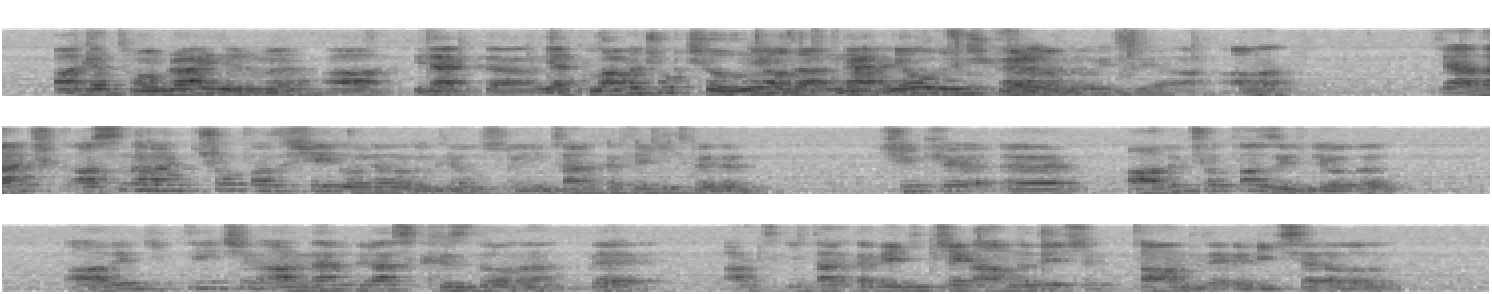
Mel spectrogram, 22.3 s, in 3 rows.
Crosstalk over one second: present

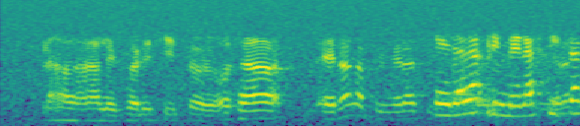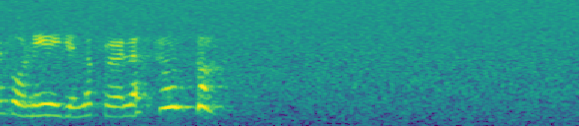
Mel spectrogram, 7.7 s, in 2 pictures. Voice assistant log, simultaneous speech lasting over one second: present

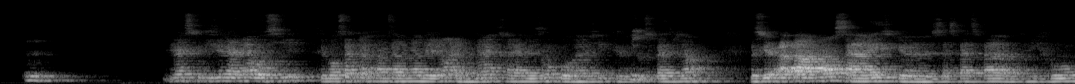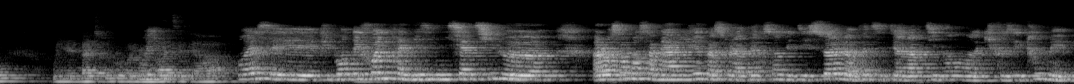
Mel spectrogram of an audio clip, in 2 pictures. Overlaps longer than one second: none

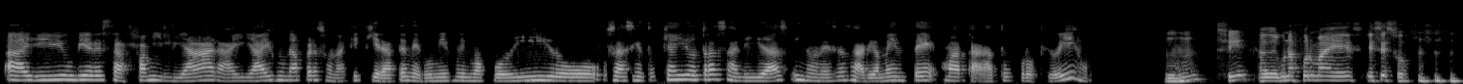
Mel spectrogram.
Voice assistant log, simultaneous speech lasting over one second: none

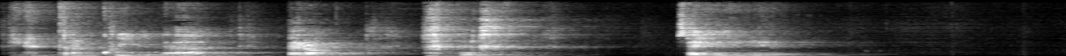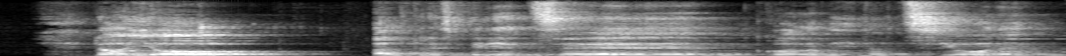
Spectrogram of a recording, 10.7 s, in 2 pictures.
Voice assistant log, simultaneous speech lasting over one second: none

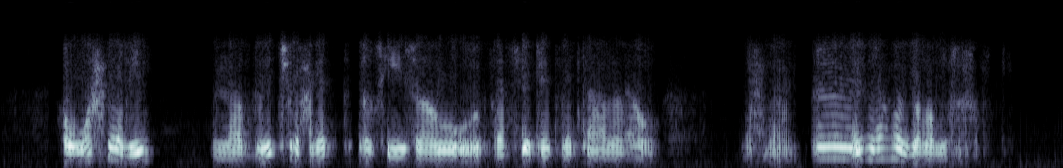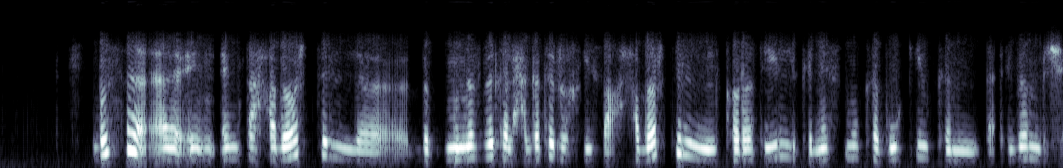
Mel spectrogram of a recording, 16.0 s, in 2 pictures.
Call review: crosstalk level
none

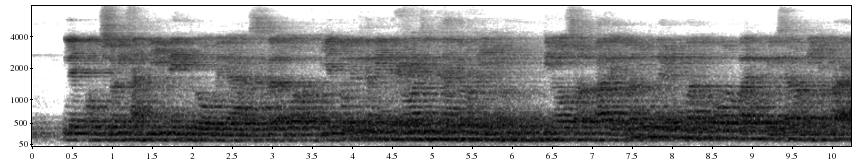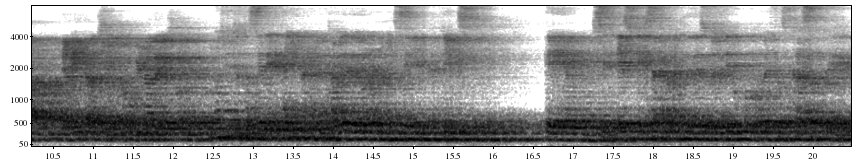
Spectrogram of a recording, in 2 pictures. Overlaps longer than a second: present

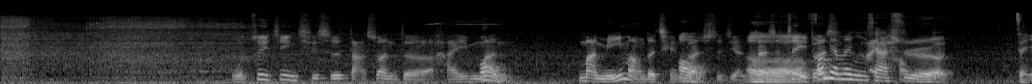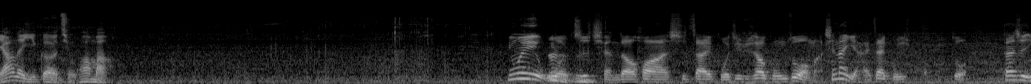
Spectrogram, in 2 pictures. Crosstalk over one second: present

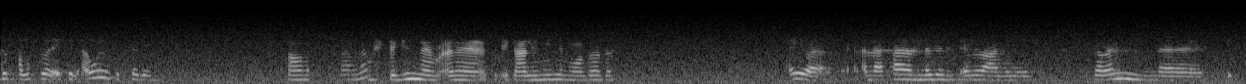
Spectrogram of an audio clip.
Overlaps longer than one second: none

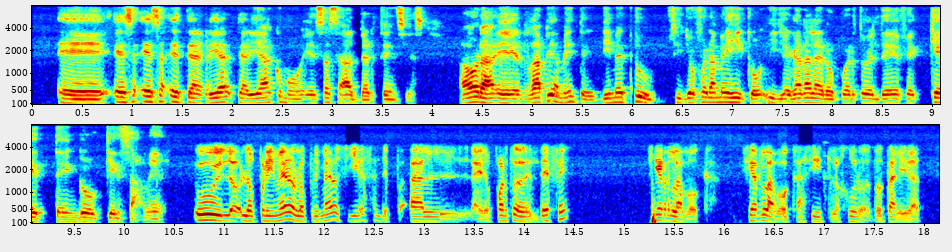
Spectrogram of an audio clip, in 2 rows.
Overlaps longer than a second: none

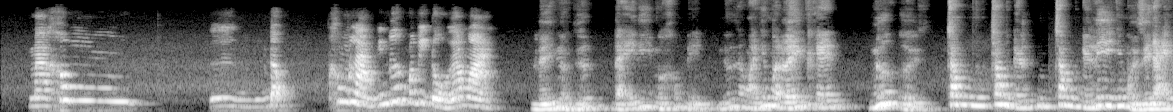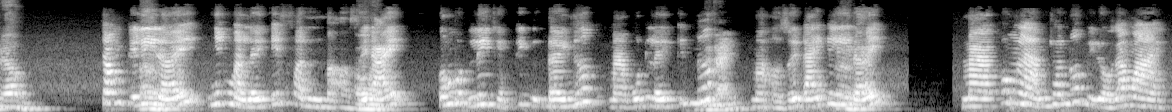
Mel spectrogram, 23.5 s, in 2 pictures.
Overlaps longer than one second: none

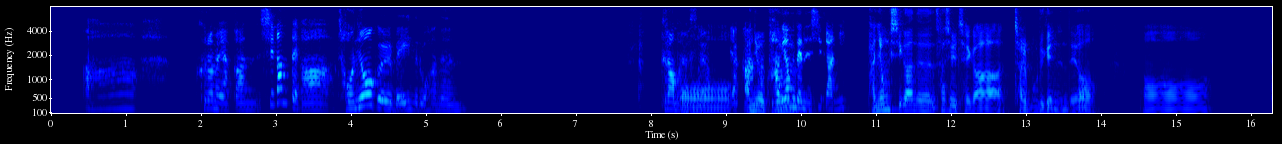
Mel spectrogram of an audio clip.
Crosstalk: present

